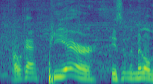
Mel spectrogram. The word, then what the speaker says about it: Pierre: people think I'm pronouncing it wrong, but I'm pronouncing it right. Okay. Pierre is in the middle of the state.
